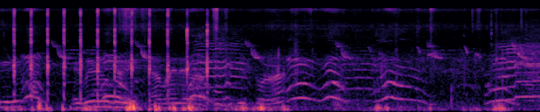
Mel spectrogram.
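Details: Goats bleat in a run of arched, nasal calls that rise and fall, several overlapping in quick succession, with sharp clicks and knocks in the first half and light background voices.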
